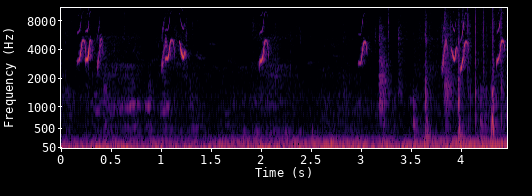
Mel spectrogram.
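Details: Free-range farm chickens with new baby chicks: high, thin peeps repeat about once a second, with a few sharp clicks and knocks and a low rumble beneath.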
